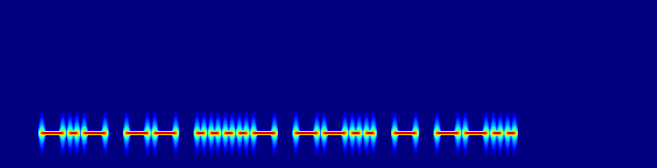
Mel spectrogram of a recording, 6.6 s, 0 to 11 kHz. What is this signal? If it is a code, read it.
Morse code, heard as a keyed tone, about 17 wpm, 700 Hz. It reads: KM4ZTZ
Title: USA Call Signs - 6 Characters - Repeated 3x - 17wpm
